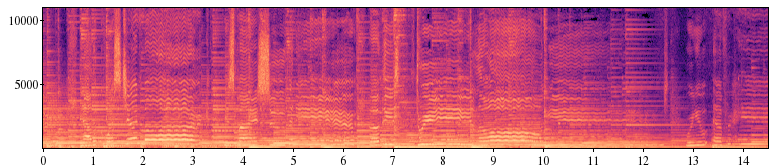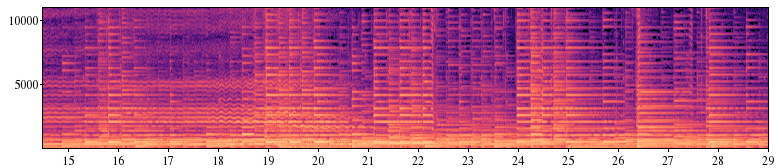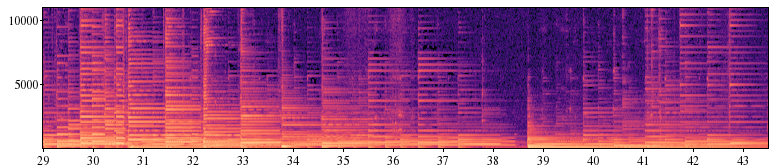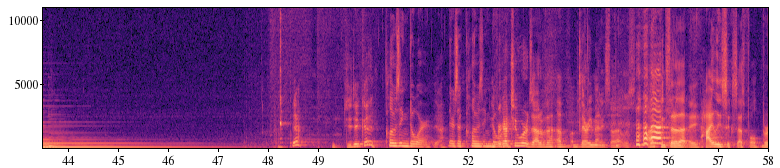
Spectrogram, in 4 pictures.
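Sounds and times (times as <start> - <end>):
fingerpicked acoustic guitars: 0.0 - 49.7, 51.3 - 57.0.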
